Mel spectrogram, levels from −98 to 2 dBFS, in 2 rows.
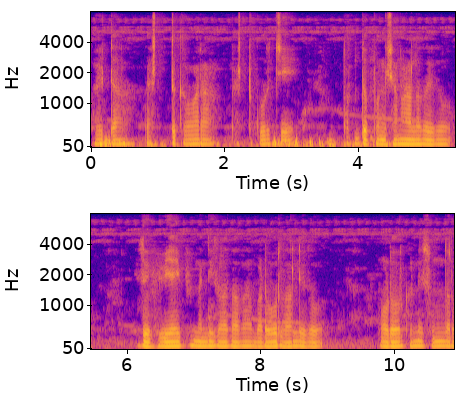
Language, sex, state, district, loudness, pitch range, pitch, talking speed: Kannada, male, Karnataka, Bijapur, -19 LUFS, 90-100 Hz, 95 Hz, 95 wpm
